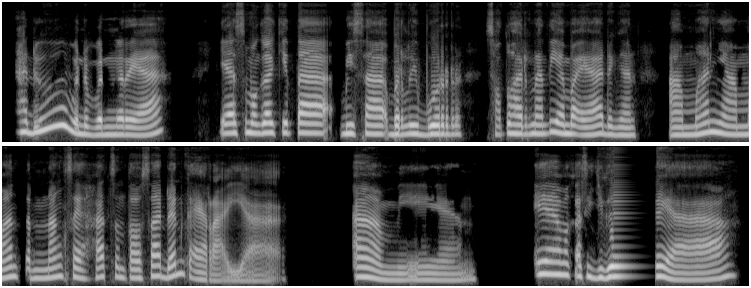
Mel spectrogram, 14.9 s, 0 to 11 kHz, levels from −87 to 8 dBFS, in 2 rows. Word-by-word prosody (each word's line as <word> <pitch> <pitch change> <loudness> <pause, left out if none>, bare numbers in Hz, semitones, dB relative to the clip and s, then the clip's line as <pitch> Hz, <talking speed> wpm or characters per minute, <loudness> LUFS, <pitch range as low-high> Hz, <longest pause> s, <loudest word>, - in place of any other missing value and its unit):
Aduh 280 - +3
bener-bener 185 -3 +1
ya, 175 +1 +2 0.7
ya 220 -1 +2
semoga 225 0 +2
kita 225 0 +2
bisa 205 -1 +1
berlibur 195 0 +2 0.2
suatu 190 +3 -7
hari 205 -1 +1
nanti 210 +4 0
ya - - +3
Mbak, 205 -3 +2
ya 185 +2 +1
dengan, 180 -3 -2 0.3
aman, 185 +6 0
nyaman, 200 0 0
tenang, 210 +3 -2
sehat, 220 +1 -3
sentosa 210 +2 -1
dan 245 +7 0
kaya 175 - -3
raya, 70 - -5 1.0
amin. 155 -5 -2 0.6
Iya 295 0 +4
makasih 245 -4 -1
juga 210 +3 +5 0.4
ya. 175 +4 -1
205 Hz, 110 wpm, -18 LUFS, 180-225 Hz, 1.0 s, juga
